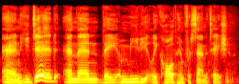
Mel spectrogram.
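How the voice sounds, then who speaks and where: A man's voice: mid-range voice, fairly quick, a little mellow. Brooklyn man telling stories in casual chat. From Brooklyn, New York. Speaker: podcast guest. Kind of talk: casual conversational storytelling.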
